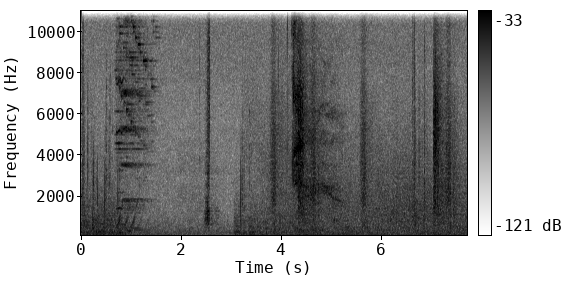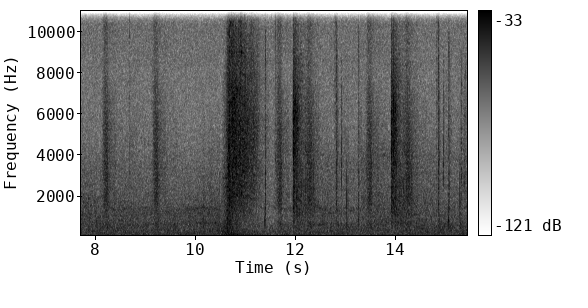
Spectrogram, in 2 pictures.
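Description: Video game sound effects whoosh and clatter.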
